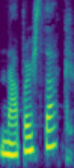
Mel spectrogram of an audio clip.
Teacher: So it has the rolled R, it has a consonant cluster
